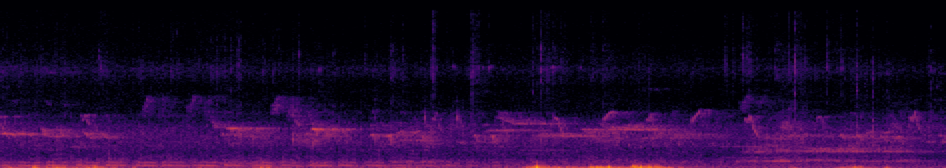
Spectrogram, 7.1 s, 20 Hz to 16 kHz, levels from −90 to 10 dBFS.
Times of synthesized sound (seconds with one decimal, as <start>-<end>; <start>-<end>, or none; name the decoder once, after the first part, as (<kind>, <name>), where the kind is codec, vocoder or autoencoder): none

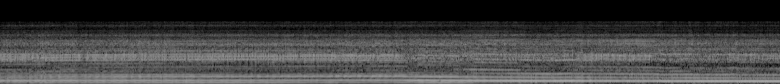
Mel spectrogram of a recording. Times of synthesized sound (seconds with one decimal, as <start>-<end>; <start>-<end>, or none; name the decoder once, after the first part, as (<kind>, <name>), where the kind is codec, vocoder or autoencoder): none

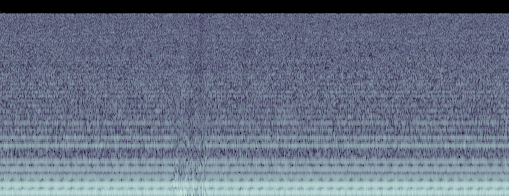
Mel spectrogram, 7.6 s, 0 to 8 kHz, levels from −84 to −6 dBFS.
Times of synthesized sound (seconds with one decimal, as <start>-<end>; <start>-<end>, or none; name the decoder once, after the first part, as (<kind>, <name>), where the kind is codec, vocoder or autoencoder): 2.6-3.1 (codec, HILCodec)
